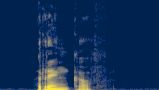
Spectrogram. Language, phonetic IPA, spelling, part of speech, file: Polish, [ˈrɛ̃ŋkaf], rękaw, noun, Pl-rękaw.ogg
